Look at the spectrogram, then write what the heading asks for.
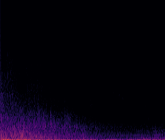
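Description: Confringo fire spell exploding in the video game Hogwarts Legacy, a loud, deep blast with a rumbling low-end tail that fades slowly over about two seconds, alone without talk.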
